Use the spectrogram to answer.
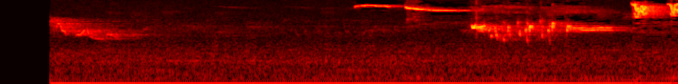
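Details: European robin singing in woodland: a short descending warbled phrase, then a pause before a thin high sustained whistle and a burst of rapid tinkling notes.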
